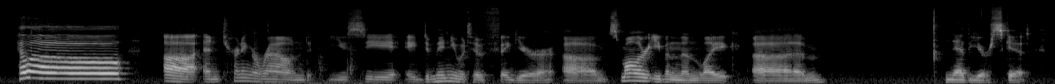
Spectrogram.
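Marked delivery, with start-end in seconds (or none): 0.2-1.3 piping, very high, very loud, drawn-out little voice. A storyteller voices a small figure greeting from behind, high-pitched character voice. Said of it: "a sort of like high pitched voice that's just like".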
